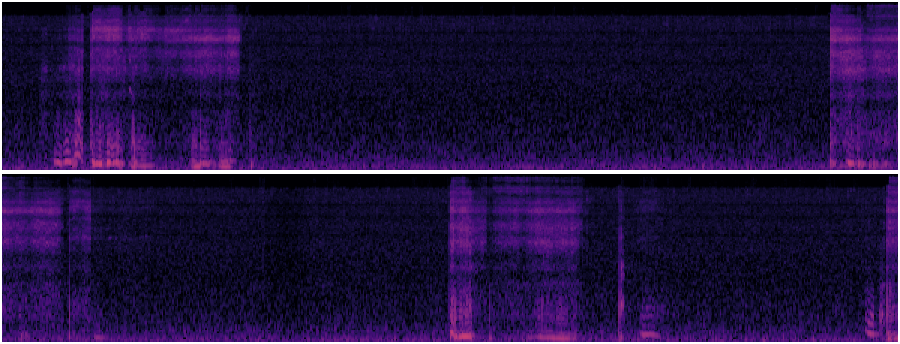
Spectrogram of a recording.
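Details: Three soft, rough breathing noises separated by long pauses in a quiet room during sleep: light snoring.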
